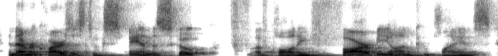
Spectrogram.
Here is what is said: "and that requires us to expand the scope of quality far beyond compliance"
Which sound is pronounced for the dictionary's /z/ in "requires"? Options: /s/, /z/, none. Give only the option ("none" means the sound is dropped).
/z/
